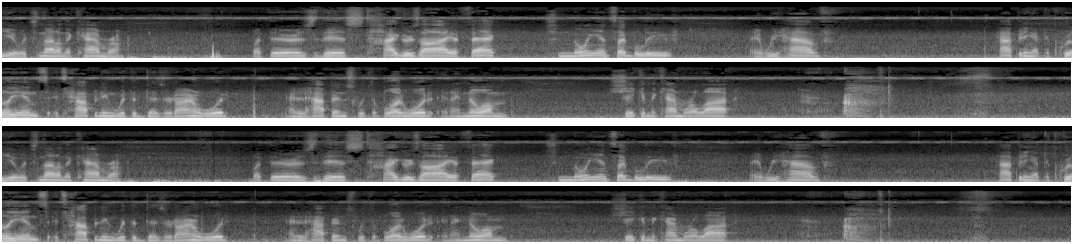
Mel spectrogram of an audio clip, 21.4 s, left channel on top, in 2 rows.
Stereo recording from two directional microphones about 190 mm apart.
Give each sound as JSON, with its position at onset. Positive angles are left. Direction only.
{"t": 0.1, "sound": "speech", "side_deg": -20}
{"t": 2.5, "sound": "speech", "side_deg": -5}
{"t": 7.5, "sound": "speech", "side_deg": -5}
{"t": 9.9, "sound": "speech", "side_deg": -15}
{"t": 16.9, "sound": "speech", "side_deg": 0}
{"t": 19.0, "sound": "a sound", "side_deg": 0}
